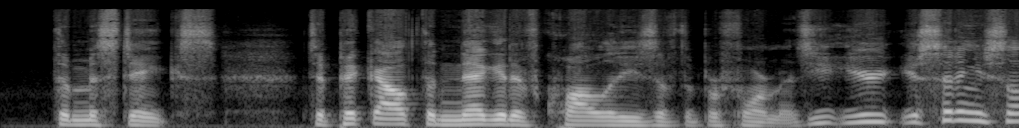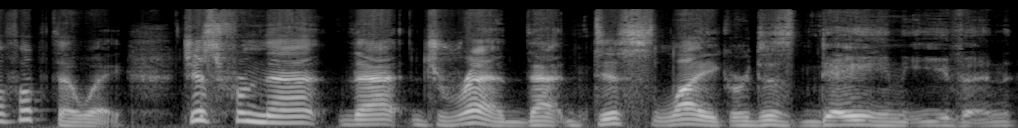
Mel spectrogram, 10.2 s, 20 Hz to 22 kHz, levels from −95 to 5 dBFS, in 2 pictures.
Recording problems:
none

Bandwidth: 16 kHz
